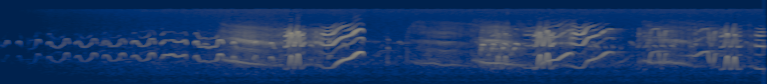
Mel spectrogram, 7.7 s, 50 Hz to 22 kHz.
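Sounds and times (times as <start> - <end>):
northern lapwing calling: 0.4 - 7.6.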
